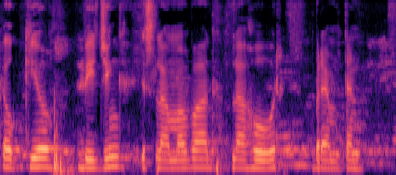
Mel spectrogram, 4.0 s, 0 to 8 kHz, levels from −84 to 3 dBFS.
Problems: constant background noise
